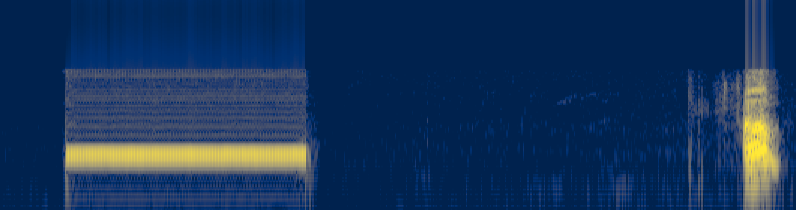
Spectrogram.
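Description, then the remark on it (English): One steady two-second ringback tone of an outgoing phone call, followed by a few seconds of silence before a brief voice answers on the line. “Come on, …. Answer the phone, buddy. Answer the phone. Try it again.”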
